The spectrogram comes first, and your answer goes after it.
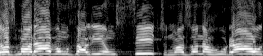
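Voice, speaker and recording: A woman's raised, projected voice in a Paraíba accent, bright and sharp in tone, fairly quick, with fairly even intonation. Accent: Paraíba northeastern Brazilian. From Paraíba, Brazilian Northeast. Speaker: preacher. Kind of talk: sermon.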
